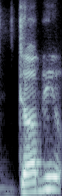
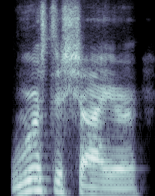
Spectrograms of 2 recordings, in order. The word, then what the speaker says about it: Worcester: Like yeah, it's Worcester, and I'm busy saying Worcestershire, and people are looking at me funny. And one person's like, "No, it's Worcester." I'm like, It's "Okay, my Worcester.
